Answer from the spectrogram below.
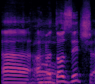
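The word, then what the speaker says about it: Ahmedhodžić: My boy Anel Ahmedozovic. Ahmedozic, as it's pronounced, had a very good game.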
